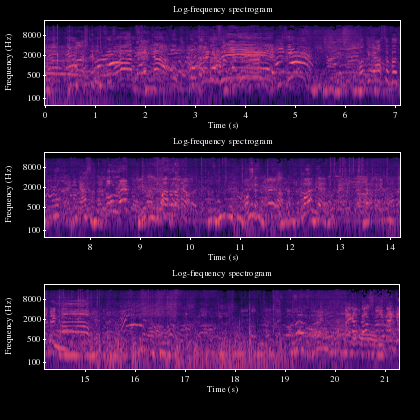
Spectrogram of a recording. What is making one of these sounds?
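A crowd of men and women shout and cheer loudly outdoors.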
